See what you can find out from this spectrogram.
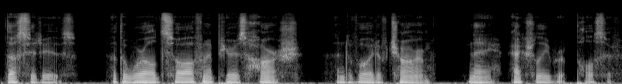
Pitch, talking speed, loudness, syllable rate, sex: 90 Hz, 165 wpm, -20 LUFS, 5.0 syllables/s, male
